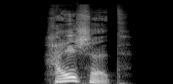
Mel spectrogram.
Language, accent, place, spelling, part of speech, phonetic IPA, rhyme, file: German, Germany, Berlin, heischet, verb, [ˈhaɪ̯ʃət], -aɪ̯ʃət, De-heischet.ogg
- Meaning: second-person plural subjunctive I of heischen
